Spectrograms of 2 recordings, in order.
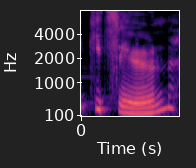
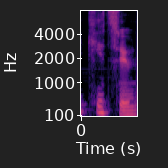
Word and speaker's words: Kitsune: Hi, Kitsune. Hi, Sinblade. Nice to see you. Why did I say Kitsune?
